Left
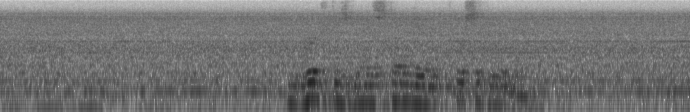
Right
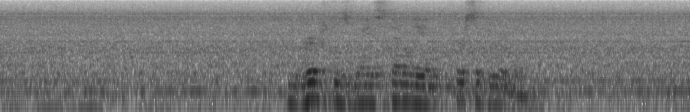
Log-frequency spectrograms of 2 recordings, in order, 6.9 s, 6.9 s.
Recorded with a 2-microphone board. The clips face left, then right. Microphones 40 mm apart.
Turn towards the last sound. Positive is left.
turn(degrees=-30)  # may be behind; listen again after turning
